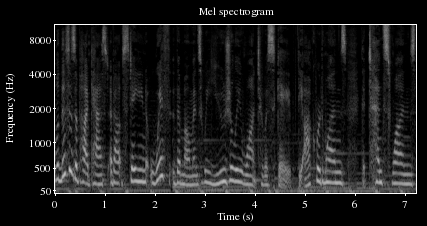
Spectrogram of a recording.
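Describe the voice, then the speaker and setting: Music plays in the background as a woman speaks at a moderate pace with hardly any pauses. Her pitch is medium, with ordinary variation. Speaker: podcast host. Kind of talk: podcast intro.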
